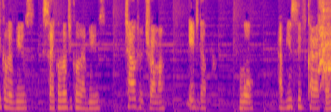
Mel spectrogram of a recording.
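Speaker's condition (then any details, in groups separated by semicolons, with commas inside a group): No condition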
